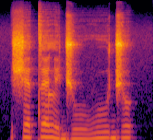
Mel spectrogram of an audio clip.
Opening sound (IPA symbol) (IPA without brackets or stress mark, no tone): ʃ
